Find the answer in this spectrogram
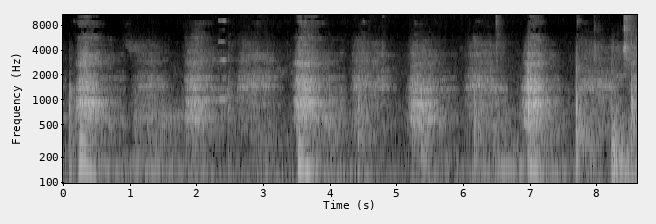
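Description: A man breathing hard from climbing stairs: loud puffed breaths out about every one and a half to two seconds, several ending in a voiced sigh that falls in pitch.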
